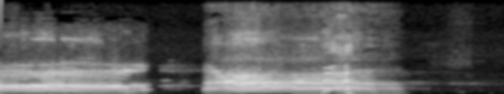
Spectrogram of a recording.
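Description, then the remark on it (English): Two long, loud howls in a row, each a rich, moaning wail with a steady low pitch. The second is slightly longer and wavers before cutting off. No one talks. “There's that fucking howl again that they say that he has.”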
